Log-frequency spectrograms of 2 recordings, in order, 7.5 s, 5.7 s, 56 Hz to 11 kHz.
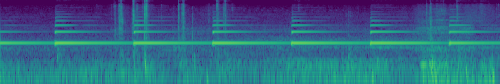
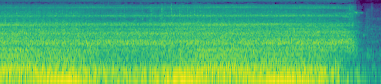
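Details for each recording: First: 1988 Ford F-250 fuel-injected, sitting over a decade, fresh 5 gallons of fuel, battery possibly weak: door chime pinging, then long crank with dull rumble and no pickup; owner suspects bad fuel clogging injectors. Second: 1988 Ford F-250 EFI, sat over a decade, started by pouring fuel into intake: low even rumble, steady firing, no knocks or rattles for about five seconds, then shuts off cleanly; normal running.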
